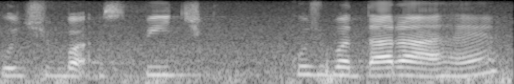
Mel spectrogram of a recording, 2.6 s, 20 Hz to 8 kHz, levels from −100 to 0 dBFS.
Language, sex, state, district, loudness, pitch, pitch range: Hindi, female, Maharashtra, Gondia, -15 LUFS, 245 Hz, 230-250 Hz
